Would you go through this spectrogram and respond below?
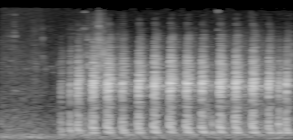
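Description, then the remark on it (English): A duck call blows a fast, steady run of about a dozen raspy quacks, loud, after a brief quiet start, with no talking, sounded to call to a group of ducks that has been spotted. “Now I'm looking around to see if I can see any ducks and kind of get an idea of what they're doing and what call to use when I see them. We don't just call to call. We call when we see a group of ducks.”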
